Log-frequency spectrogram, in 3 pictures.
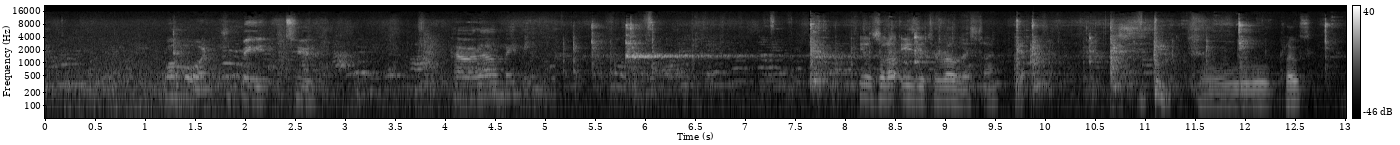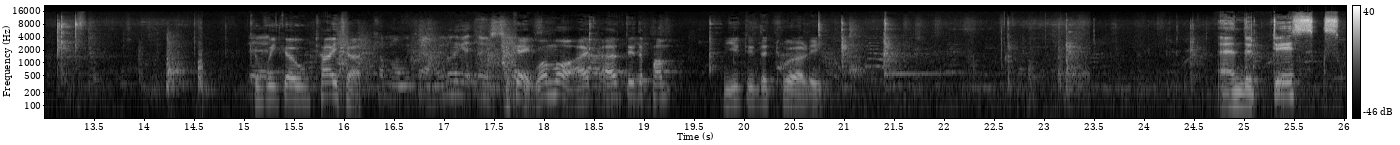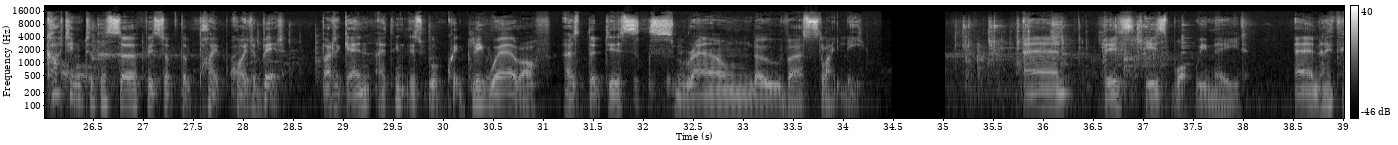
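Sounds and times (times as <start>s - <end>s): metal clanks: 3.7s - 14.6s, 15.5s - 18.6s, 20.7s - 23.5s, 24.2s - 30.4s, 35.0s - 39.0s
pipe roller cranking: 4.0s - 12.2s, 35.0s - 39.0s
metallic ringing note: 5.0s - 9.6s.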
